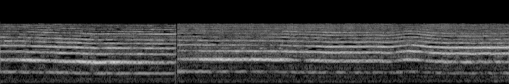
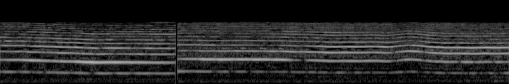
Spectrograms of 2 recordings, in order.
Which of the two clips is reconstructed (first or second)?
first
